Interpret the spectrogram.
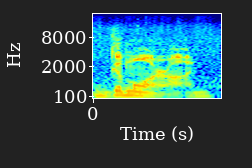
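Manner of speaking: "Good moron" run together fast, with "Good" stressed; said quickly. Shown as a demonstration. Showing the fast, natural Swedish greeting. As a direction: rattle off "Good moron" in one quick breath. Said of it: "you say it really fast".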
